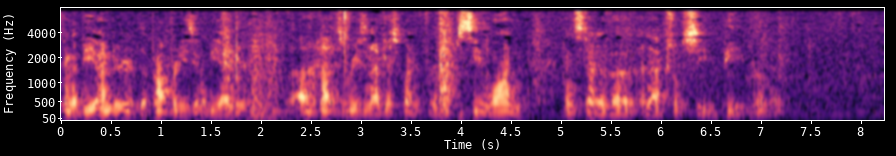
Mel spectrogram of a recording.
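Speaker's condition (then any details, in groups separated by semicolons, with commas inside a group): No condition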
